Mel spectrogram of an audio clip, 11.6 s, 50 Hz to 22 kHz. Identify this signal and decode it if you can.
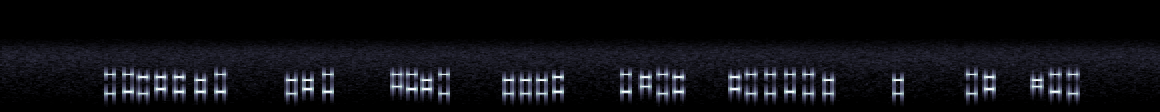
DTMF, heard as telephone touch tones, dialled by hand, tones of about 80 ms. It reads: 3628546 176 #973 1115 6035 833631 1 38 *63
